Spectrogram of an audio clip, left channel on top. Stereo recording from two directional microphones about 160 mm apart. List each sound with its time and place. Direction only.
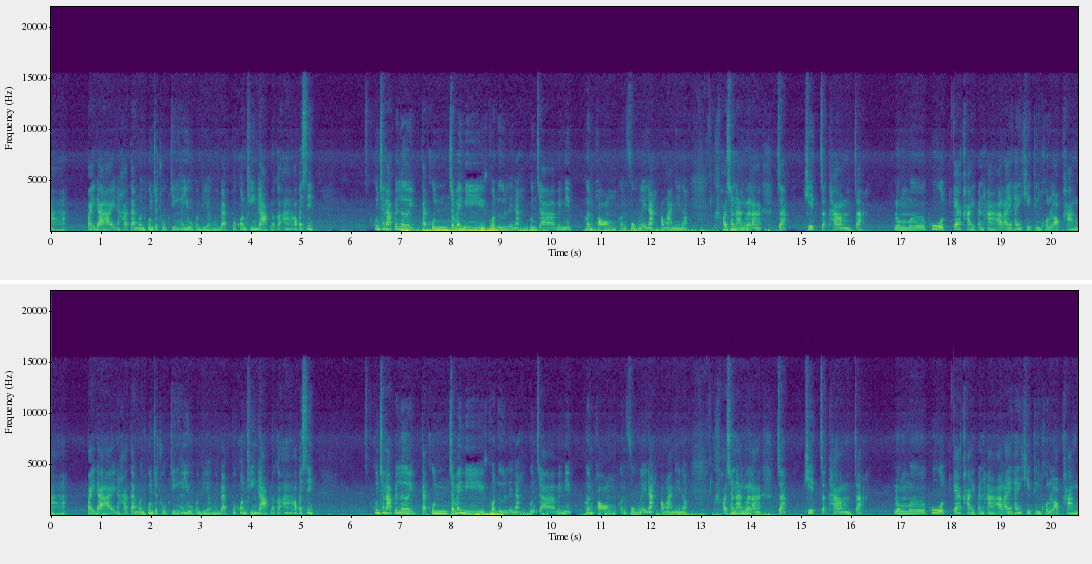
0.0 s a sound: 15° right (ahead or behind)
0.7 s a woman's voice: 15° right (ahead or behind)
6.4 s a woman's voice: 15° right (ahead or behind)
